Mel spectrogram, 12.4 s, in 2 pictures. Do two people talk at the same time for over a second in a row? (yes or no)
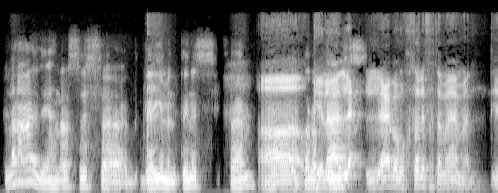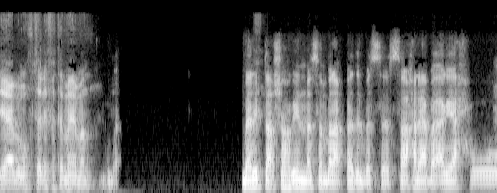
yes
